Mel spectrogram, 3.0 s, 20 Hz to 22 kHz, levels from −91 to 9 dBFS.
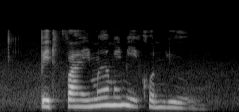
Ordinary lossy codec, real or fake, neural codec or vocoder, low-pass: none; real; none; 7.2 kHz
